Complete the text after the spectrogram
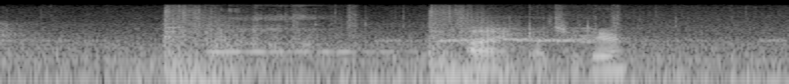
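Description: A gun fires loudly.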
